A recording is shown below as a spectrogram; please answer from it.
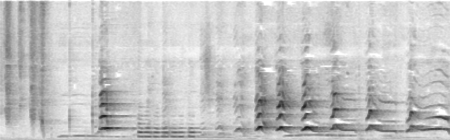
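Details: Belgian Malinois puppies giving high, drawn-out whines that break into a run of rapid, sharply rising and falling yelps, loud and close, with a quiet room in the background.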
